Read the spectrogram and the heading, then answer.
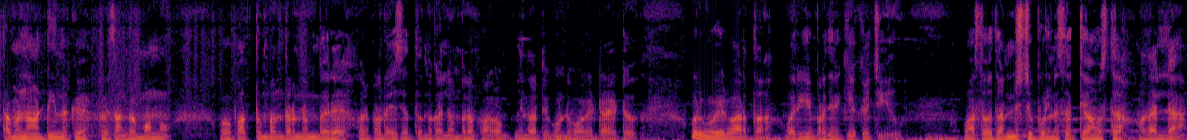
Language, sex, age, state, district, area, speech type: Malayalam, male, 60+, Kerala, Kollam, rural, spontaneous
